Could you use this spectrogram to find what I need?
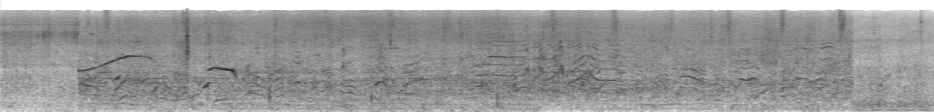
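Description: Children shout and chatter nearby outdoors.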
